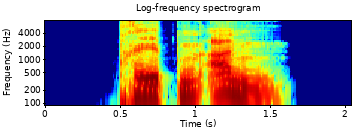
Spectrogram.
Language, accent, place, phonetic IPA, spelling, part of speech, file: German, Germany, Berlin, [ˌtʁeːtn̩ ˈan], treten an, verb, De-treten an.ogg
- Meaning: inflection of antreten: 1. first/third-person plural present 2. first/third-person plural subjunctive I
